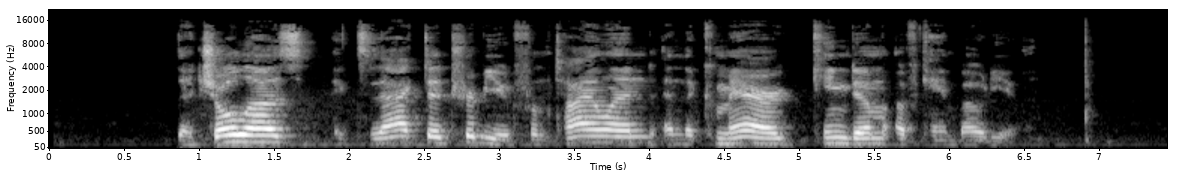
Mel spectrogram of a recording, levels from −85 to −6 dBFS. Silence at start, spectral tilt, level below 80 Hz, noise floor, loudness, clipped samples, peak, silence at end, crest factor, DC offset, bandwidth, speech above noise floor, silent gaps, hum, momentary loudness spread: 0.85 s; -3 dB/octave; -66 dBFS; -72 dBFS; -17 LUFS; under 0.1%; -2 dBFS; 1.05 s; 18 dB; under 0.1%; 15.5 kHz; 55 dB; none; none; 17 LU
